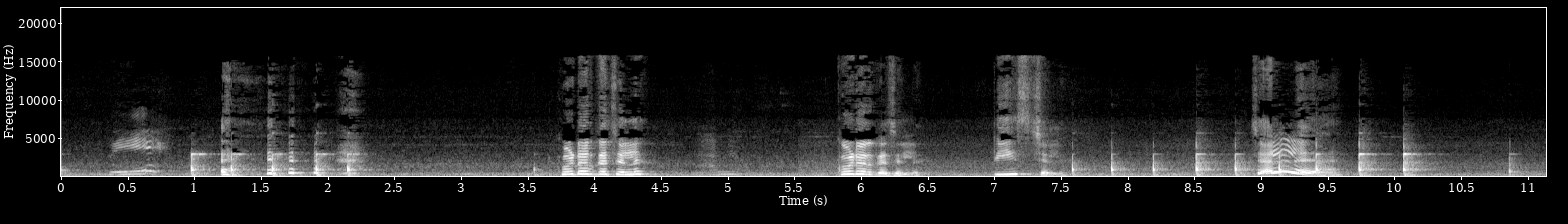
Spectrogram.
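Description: A metal cup clinks and taps.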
